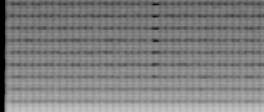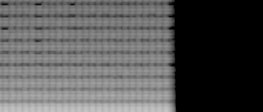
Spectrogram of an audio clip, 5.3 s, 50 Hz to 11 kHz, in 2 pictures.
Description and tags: Text Scroll D-3 3 225
A repeated D in the third octave pluck sound in the pulse channel of Famitracker repeated to show text scrolling.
